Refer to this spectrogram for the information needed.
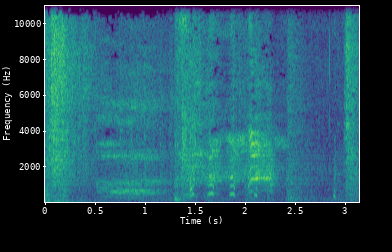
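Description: A person walking into work in the morning backs into the sharp end of an open door with a sharp thud, followed by a few short pained vocal sounds and a second fainter knock near the end.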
